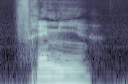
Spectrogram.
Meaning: 1. to quiver; to shiver 2. to simmer
- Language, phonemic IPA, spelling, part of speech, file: French, /fʁe.miʁ/, frémir, verb, Fr-frémir.ogg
